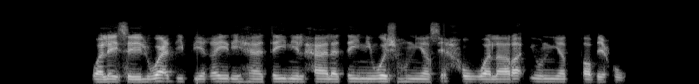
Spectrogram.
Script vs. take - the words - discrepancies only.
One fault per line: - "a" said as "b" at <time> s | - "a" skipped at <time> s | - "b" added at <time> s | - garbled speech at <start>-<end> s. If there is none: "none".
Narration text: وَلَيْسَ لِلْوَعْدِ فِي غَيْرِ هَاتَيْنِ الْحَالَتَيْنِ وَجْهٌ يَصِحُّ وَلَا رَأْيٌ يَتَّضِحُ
none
